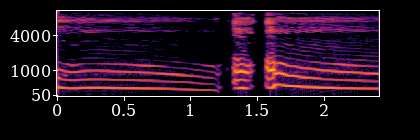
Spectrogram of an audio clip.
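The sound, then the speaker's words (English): A dog howls in long, sustained, slightly falling tones, breaking briefly in the middle with a short yelp before the howl resumes; fairly loud, with no other sounds. “Instinctively, I jumped up from my cozy sleeping space on the floor and howled back.”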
